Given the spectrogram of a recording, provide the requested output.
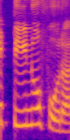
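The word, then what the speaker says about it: Ctenophora: 10 से आता है टीनोफोरा, सी साइलेंट होता है, सो दिस इज टीनोफोरा।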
